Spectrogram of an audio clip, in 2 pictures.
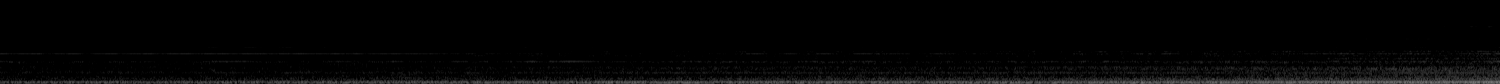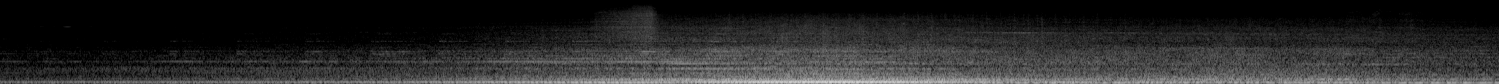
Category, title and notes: Sound effects > Other mechanisms, engines, machines
BNSF Empty Oil Train 20 mph STEREO
Stereo train recording at the famous Rochelle Railroad Park, Rochelle, IL. This is along empty oil train out of Chicago and heading west. ORTF recording with small diaphragm condensers into Sound Devices Mixpre6.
